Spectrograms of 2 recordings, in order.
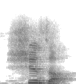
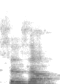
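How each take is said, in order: First: The name starts with an sh sound. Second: The name starts with an s sound. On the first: The speaker calls it right. "it's Shiza" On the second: The speaker calls it wrong. "it's not Siza"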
